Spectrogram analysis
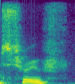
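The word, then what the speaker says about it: Sroufe: their longitudinal studies on attachment it was Alan struff and that's spelled s-r-o-u-f-e um and he's from Minnesota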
